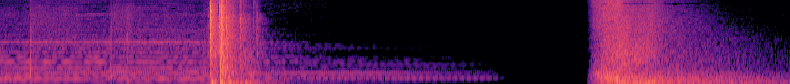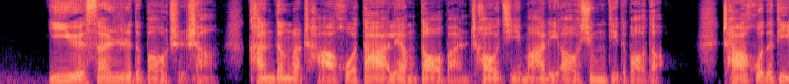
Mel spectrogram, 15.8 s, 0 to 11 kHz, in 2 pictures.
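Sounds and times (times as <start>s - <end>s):
door opening and closing as someone leaves: 2.1s - 2.9s
speech: 8.4s - 15.7s.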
